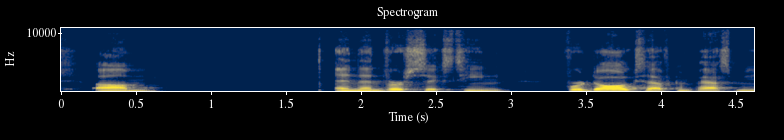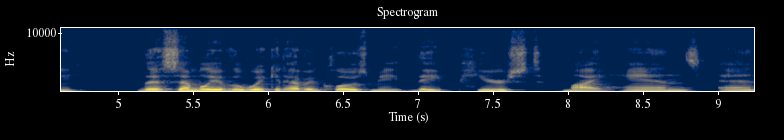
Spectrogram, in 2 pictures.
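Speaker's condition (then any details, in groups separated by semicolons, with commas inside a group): No condition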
